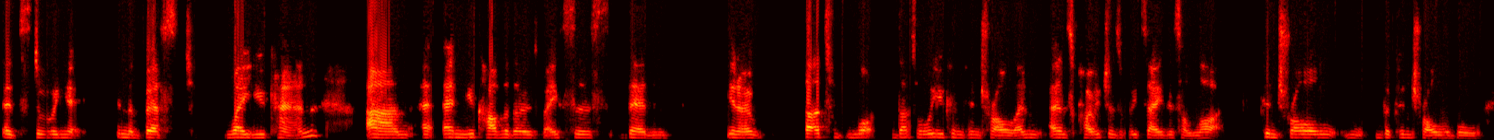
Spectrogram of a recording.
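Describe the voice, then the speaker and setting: A woman with a lowish voice speaks as a bodybuilding coach in a relaxed podcast chat. Her delivery is reassuring and advisory, often pausing on fillers as she thinks aloud. The sound is dry and close, with little room in it. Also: dry recording, dull audio. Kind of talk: casual podcast conversation.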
